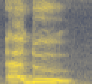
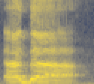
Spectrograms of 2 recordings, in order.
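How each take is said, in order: First: The d is followed by a u vowel. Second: The d is followed by an a vowel. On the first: "nor like dhamma, like adu" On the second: "not as fatha, like ada"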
